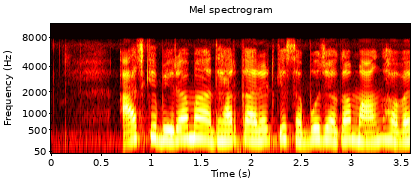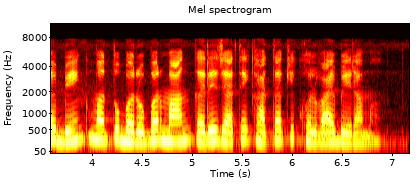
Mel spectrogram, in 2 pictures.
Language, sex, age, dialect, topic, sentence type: Chhattisgarhi, female, 18-24, Central, banking, statement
